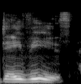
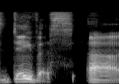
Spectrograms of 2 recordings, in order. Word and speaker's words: Davies: I kept pronouncing it Davies, but apparently they don't do Davies in where he's from. So it's Davis, interestingly, which I did not originally know.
